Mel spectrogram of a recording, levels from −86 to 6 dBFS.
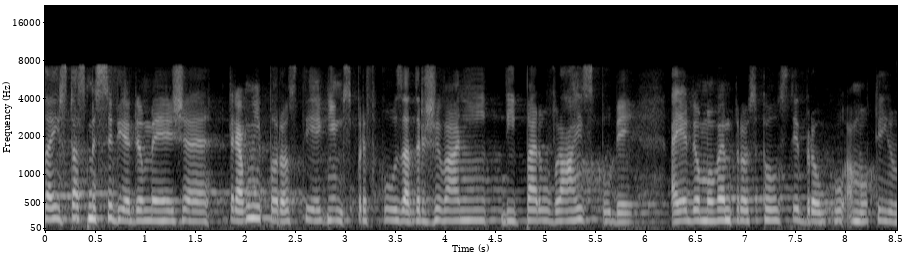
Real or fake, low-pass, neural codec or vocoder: fake; 7.2 kHz; codec, 16 kHz, 2 kbps, X-Codec, HuBERT features, trained on balanced general audio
